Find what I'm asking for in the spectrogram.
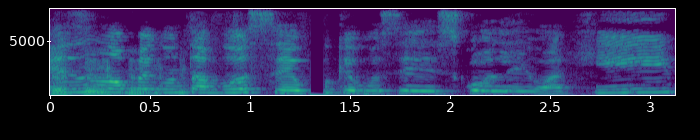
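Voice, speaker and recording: A woman speaks at a moderate pace. Her high voice makes very wide pitch swings. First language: not Portuguese (speaking Portuguese). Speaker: foreign student. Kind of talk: casual chat. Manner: halting.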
